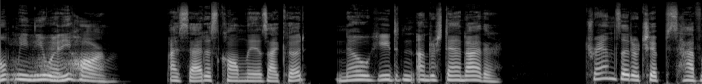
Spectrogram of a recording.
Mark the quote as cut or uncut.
cut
